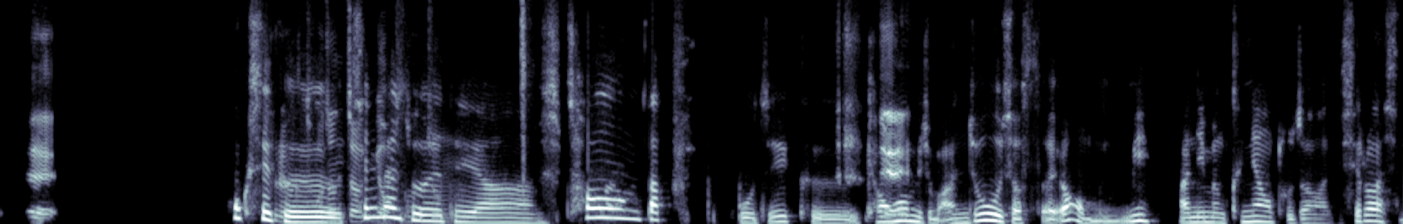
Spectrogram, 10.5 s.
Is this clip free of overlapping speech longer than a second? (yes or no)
no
